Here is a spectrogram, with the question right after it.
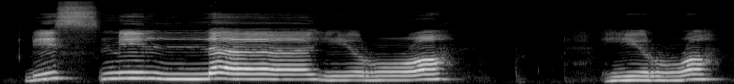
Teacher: Sebab sebelum lafzul jalalah, sebelum kalimah Allah, ada baris bawah. Jadi kena baca nipis. Jadi bunyinya nipis lah, bukan Allah.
